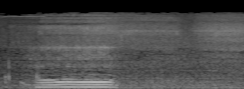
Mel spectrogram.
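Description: One loud, low, rumbling snore lasting about a second, in a quiet room: snoring.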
